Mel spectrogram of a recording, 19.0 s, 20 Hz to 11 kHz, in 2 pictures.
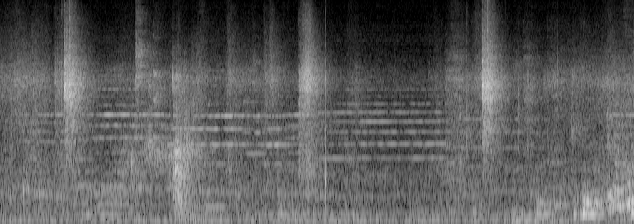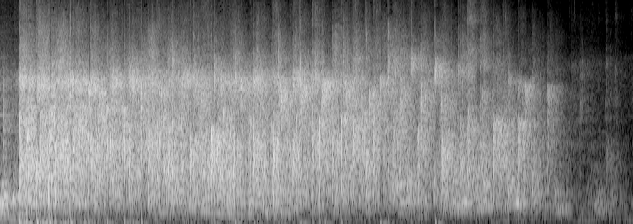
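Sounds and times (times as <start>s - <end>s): audience applauding: 8.8s - 18.4s.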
